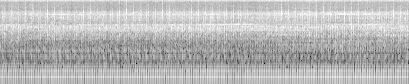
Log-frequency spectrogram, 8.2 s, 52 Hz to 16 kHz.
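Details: Hyundai 2.5 TDI diesel, warm idle: no knock when cold, then a light knock like a valve with excess clearance develops, uneven three to four raps a second over diesel clatter; oil pan removed showed spun bearing shells on cylinder 3 connecting rod, blamed on turbo failure.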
